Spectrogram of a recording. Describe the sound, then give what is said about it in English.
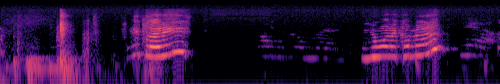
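A few dull knocks on a door at the start, followed by two drawn-out, wavering cat meows with a quiet pause between them. “I think he's knocking.”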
